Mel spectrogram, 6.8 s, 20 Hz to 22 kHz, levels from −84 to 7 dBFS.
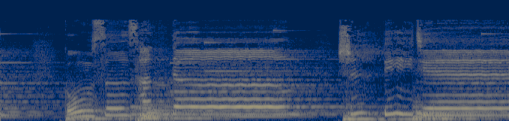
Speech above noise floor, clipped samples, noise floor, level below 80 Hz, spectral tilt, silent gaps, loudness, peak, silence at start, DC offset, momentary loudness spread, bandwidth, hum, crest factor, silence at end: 21 dB; under 0.1%; -51 dBFS; -54 dBFS; -4.5 dB/octave; none; -31 LUFS; -18 dBFS; 0 s; under 0.1%; 17 LU; 11.5 kHz; none; 14 dB; 0 s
